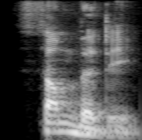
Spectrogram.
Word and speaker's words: somebody: So number four, somebody, somebody. So we've got three syllables here. Somebody. So if you hear me, somebody. So the first syllable is taking the stress. It's much louder than the other syllables.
